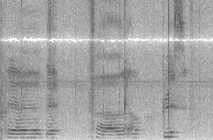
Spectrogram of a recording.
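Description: A toddler's voice in four short, drawn-out sung syllables, the longest near the middle falling in pitch at its end. A single sharp tap comes right at the start.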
